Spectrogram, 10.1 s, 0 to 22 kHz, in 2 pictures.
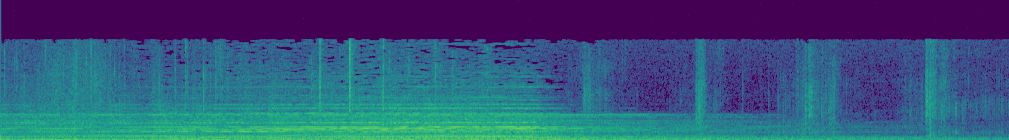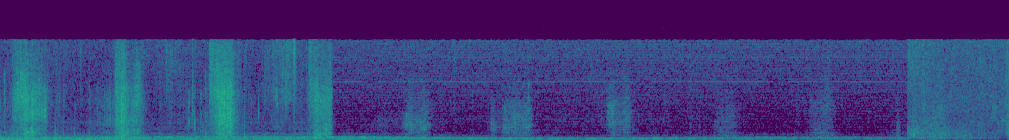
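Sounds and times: footsteps on sandy gravel: 0:02.9 - 0:10.0.

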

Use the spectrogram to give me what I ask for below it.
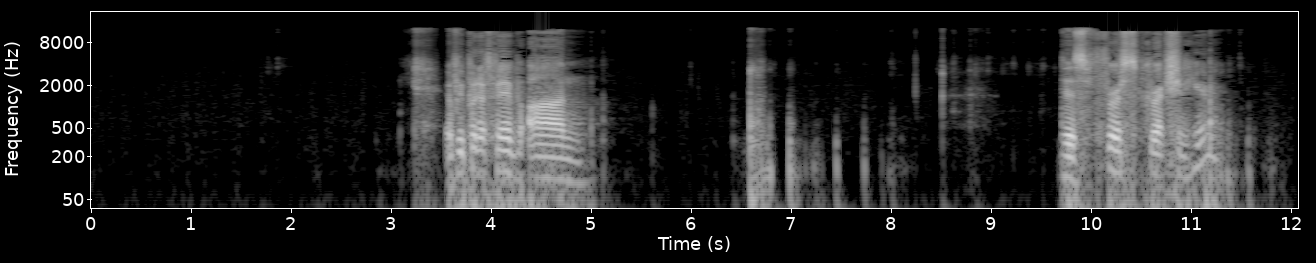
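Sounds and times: computer mouse and keyboard clicks: 0:06.6 - 0:09.7.

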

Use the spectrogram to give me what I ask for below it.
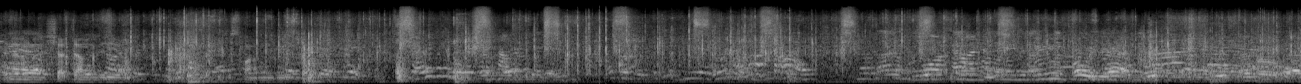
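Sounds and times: children talking: 0:00.0 - 0:13.0
spray bottle squirts: 0:04.0 - 0:10.2.

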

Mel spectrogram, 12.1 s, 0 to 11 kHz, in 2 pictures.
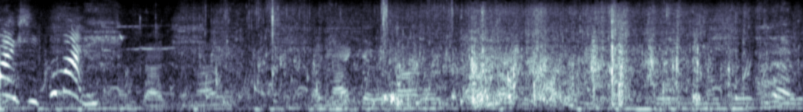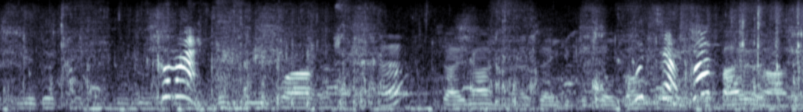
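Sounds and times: water splashing around swimming dog: 0:00.0 - 0:12.0.

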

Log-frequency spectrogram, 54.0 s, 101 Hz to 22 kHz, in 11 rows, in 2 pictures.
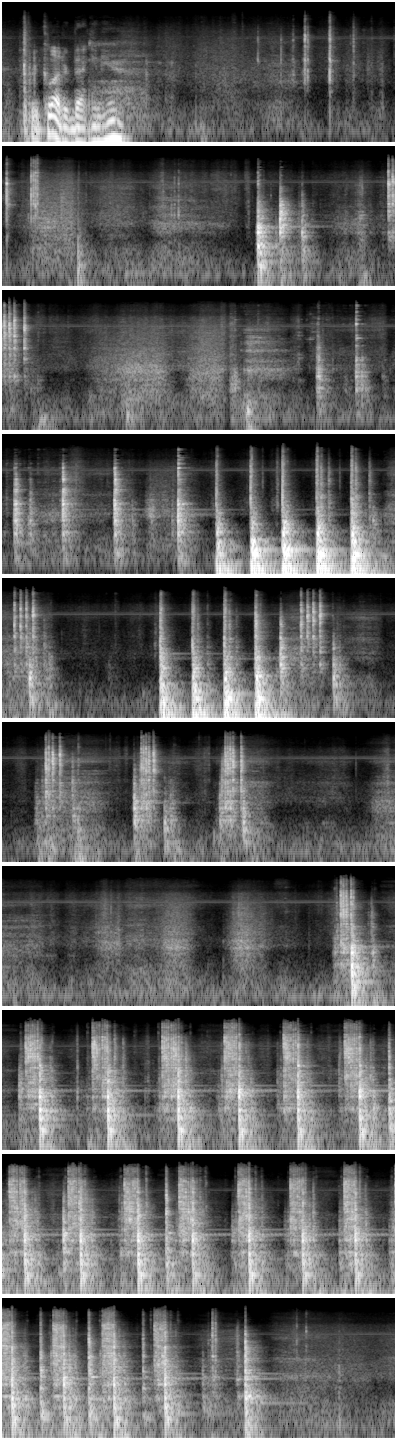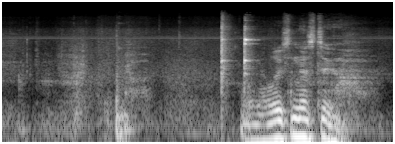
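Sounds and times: ratchet clicks: 0:09.7 - 0:10.2, 0:19.7 - 0:20.2, 0:23.1 - 0:23.8, 0:25.0 - 0:25.6, 0:26.2 - 0:26.7, 0:27.3 - 0:27.7, 0:33.6 - 0:48.0
wrench clicking and clinking on metal: 0:09.7 - 0:10.2, 0:19.3 - 0:20.3, 0:23.1 - 0:23.9, 0:25.0 - 0:25.6, 0:26.2 - 0:27.7, 0:33.6 - 0:48.0.

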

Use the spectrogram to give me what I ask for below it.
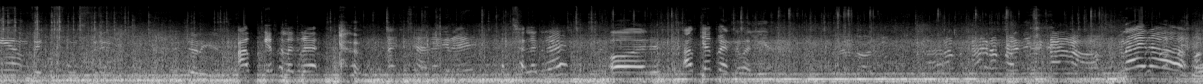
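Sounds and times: bus engine drone: 0:00.0 - 0:12.0
road noise: 0:00.0 - 0:12.0
voices talking: 0:00.0 - 0:12.0.

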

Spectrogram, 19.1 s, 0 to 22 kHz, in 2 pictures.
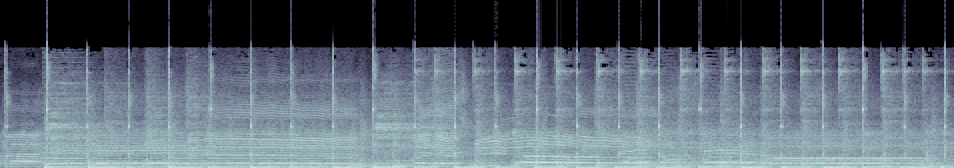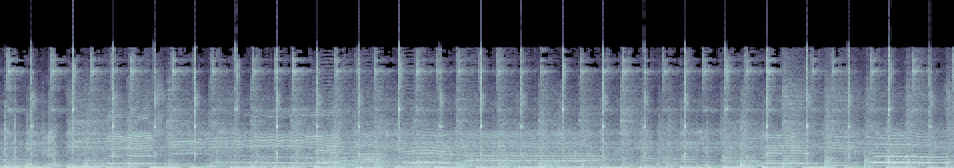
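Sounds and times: drum kit: 0:00.0 - 0:19.0
electric bass guitar: 0:00.0 - 0:19.0
electric guitar: 0:00.0 - 0:19.0
keyboard: 0:00.0 - 0:19.0.

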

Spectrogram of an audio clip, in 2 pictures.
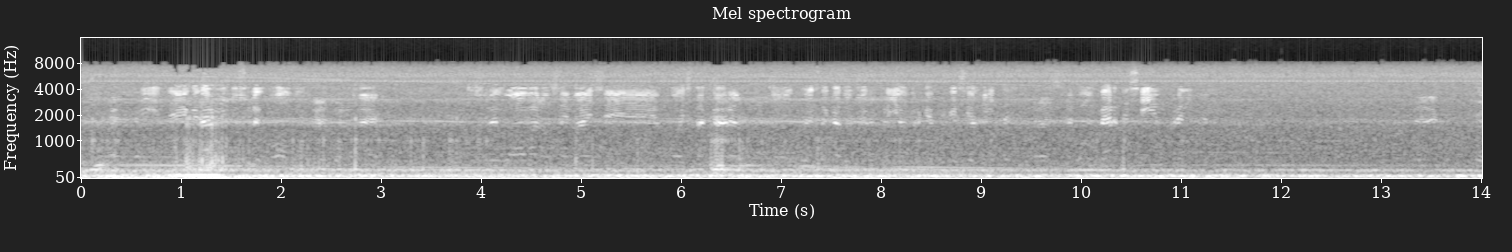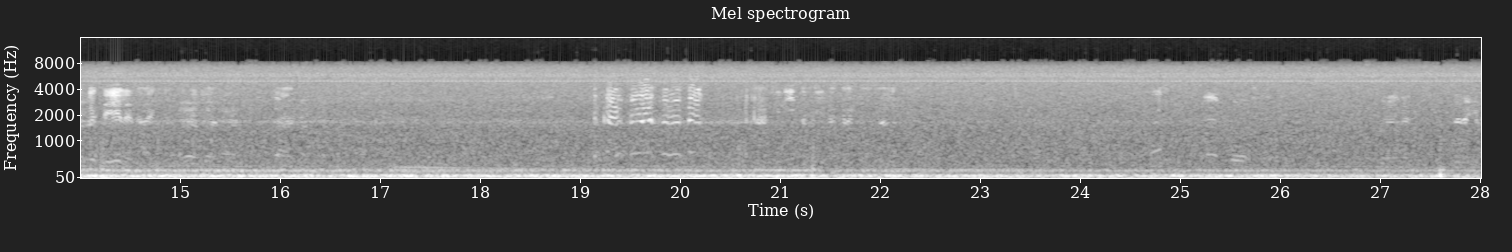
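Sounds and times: car engine rumbling inside cabin: 0:00.0 - 0:28.0.

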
